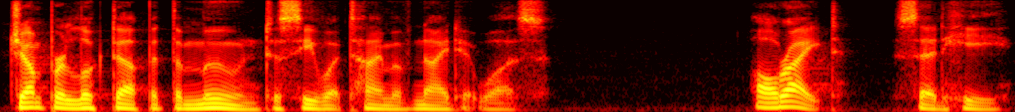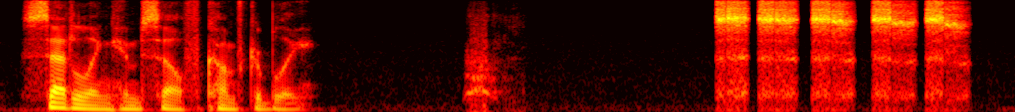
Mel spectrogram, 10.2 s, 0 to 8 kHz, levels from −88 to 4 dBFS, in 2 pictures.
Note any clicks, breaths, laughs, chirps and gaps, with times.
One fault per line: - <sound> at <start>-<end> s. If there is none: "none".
- bark at 7.4-7.7 s
- laugh at 8.7-9.9 s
